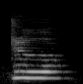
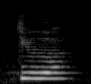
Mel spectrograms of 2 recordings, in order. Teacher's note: the word trưa, noon, is pronounced exactly the same with the word chưa, which means not yet.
